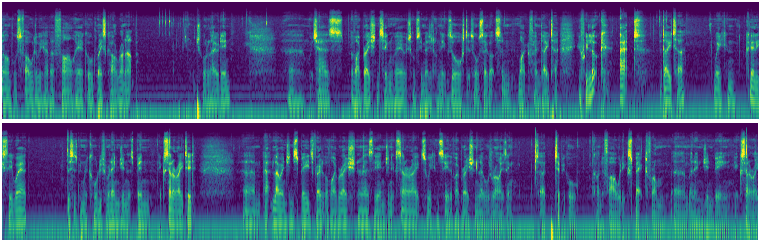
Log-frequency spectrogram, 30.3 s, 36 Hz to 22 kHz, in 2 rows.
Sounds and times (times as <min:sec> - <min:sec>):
Speech: 0:00.0 - 0:02.8, 0:03.6 - 0:15.7, 0:16.4 - 0:30.2.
